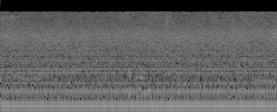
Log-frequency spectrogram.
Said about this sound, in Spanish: ¿Serán los ventiladores que no me deja oír?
